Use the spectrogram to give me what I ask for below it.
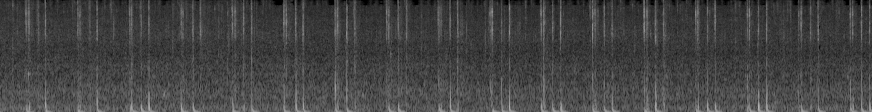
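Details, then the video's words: Horse galloping through rain: evenly paced groups of heavy hoof thuds repeat across the stretch, with continuous hissing rain and scattered drips above. "Horse Galloping In The Rain"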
